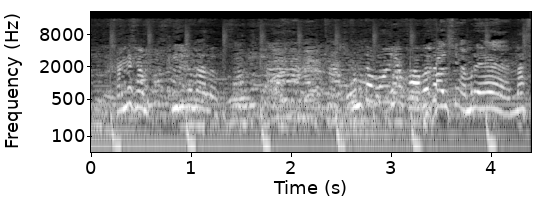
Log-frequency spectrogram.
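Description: Voices talking and chattering over background music with a regular beat.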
